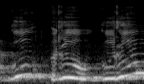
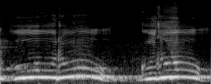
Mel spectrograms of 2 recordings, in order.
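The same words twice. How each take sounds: First: गुरु with brief u's; short vowels. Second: गुरु loud, with both oo's stretched; slow, held vowels in गुरु; long vowels. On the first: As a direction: keep both syllables of गुरु quick. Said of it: "तो ये बन गया". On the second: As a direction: drag it out as गुरु, goo-rooo. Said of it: "और ये है". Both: Shown as a demonstration.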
